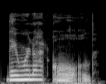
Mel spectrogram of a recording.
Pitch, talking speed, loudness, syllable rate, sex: 200 Hz, 225 wpm, -14 LUFS, 5.7 syllables/s, female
